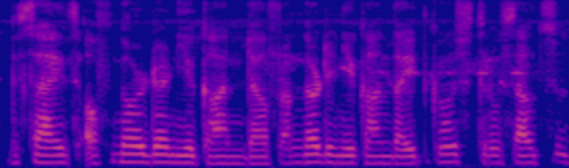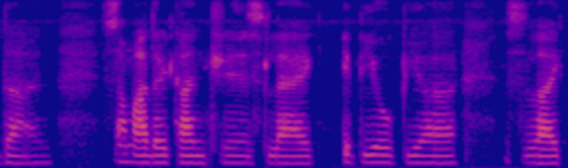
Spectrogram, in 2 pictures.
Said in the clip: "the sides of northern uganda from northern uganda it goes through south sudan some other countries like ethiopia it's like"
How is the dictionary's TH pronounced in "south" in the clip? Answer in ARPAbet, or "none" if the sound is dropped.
T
